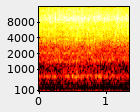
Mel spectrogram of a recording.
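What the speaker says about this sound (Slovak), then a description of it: "Pozor na to, aby ste sa nepopálili, lebo začne to trošku syčať." Butter added to hot caramel in a pan hisses with a close, steady, bright sizzle that holds evenly from start to finish.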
